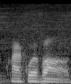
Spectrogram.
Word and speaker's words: Quaquaval: the correct pronunciation is Quaquaval because it's Quack, Aqua, and Carnaval.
